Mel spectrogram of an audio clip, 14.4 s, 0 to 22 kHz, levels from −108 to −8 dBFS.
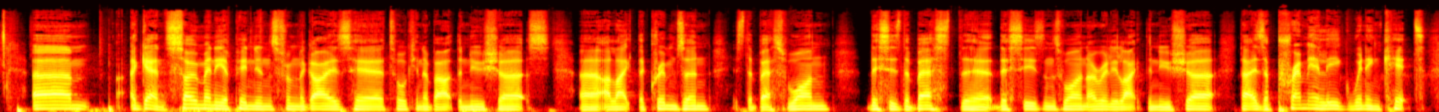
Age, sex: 20-39, male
